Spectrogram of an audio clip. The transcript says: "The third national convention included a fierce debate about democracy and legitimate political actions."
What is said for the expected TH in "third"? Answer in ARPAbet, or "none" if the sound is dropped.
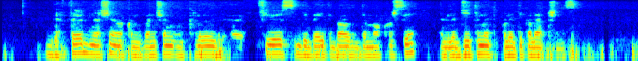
TH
